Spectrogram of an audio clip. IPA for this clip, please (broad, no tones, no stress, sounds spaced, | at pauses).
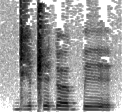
d͡ʑ ə ǁ ɪ ɗ œ ɡ k͡p ɪ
